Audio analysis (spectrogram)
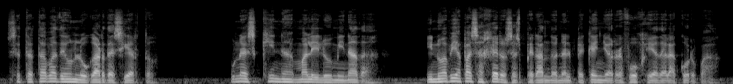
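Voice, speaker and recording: A man reading scripted first-person fiction as narrator, in a measured, composed manner. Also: lowish voice, expressive, fairly bright tone. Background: music.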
